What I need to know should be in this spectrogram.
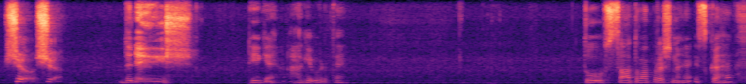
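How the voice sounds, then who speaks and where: A Hindi exam tutor teaches an exam-prep lesson, thinking aloud, repeating sounds and answer options, and urging his students to answer. His voice is a little high and gravelly, with a darkish tone.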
